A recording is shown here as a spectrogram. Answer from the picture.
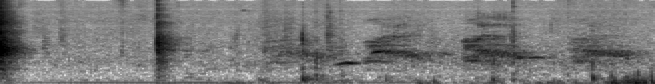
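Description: A door being opened and gone through: a sharp latch click, another click about a second later, then low footsteps onto a stone step near the end.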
